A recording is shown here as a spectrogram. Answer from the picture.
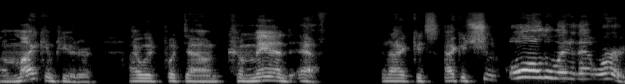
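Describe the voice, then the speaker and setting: This man speaks in a fairly high pitch with an American accent, his voice swinging very widely up and down. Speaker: safety consultant. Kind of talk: tutorial. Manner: fast.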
